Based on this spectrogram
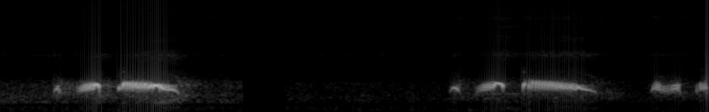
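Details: Spotted dove used to lure wild doves, giving two short coos then a long falling coo, a silent gap, the phrase again, and the start of a third.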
